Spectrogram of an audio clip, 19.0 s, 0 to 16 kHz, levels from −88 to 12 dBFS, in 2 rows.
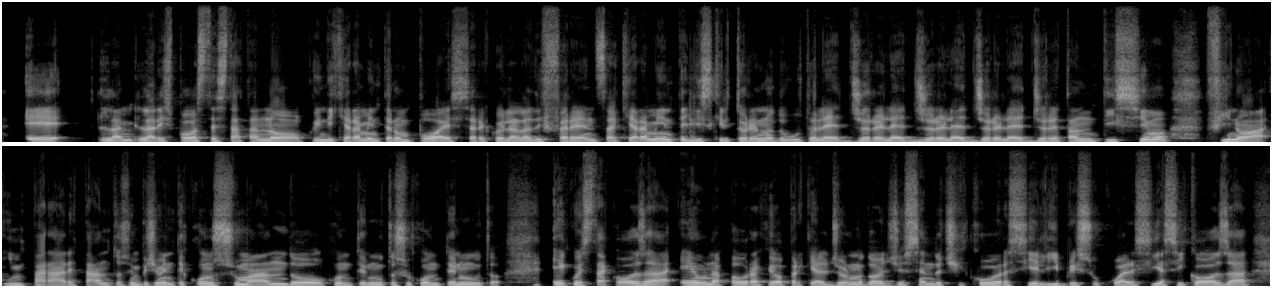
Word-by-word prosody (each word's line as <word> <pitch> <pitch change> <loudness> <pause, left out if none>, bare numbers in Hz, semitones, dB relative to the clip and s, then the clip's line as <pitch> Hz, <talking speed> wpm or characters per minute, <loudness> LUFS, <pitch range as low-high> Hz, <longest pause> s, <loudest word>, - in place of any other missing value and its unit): E 475 +2 +3 0.3
la 135 0 +3
mi 135 - -1
la 135 0 +3
risposta 135 -2 -1
è - - -4
stata 125 -1 -2
no, 115 -3 +2
quindi 140 +2 -1
chiaramente 135 +2 0
non 120 0 -1
può 150 +4 +3
essere 120 -1 -1
quella 120 -1 0
la 110 0 +2
differenza. 115 -1 0
Chiaramente 160 +5 +1
gli 120 -5 -2
scrittori 130 +3 -1
hanno 140 -4 +2
dovuto 110 -1 -3
leggere, 135 +5 +1
leggere, 120 +2 +1
leggere, 120 +2 +1
leggere 115 +2 0
tantissimo 135 - +1 0.3
fino 155 -2 +2
a 125 - +1
imparare 140 +1 -1
tanto 165 +2 -3
semplicemente 135 +3 -1
consumando 135 +3 +2
contenuto 125 +2 -2
su 130 -1 -2
contenuto 120 +1 -1 0.3
e 160 -1 +1
questa 155 +7 -1
cosa 170 +1 +1
è 150 - -2
una 145 -3 +3
paura 145 0 +1
che 155 - -3
ho, 170 - +3
perché 150 - -3
al 120 - +1
giorno 135 +2 0
d'oggi, 130 -4 -1
essendoci 130 0 -2
corsi 125 +1 0
e - - +3
libri 125 +1 -2
su 115 -1 -2
qualsiasi 125 +10 -1
cosa, 160 +6 +2
130 Hz, 170 wpm, -22 LUFS, 120-145 Hz, 0.3 s, E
